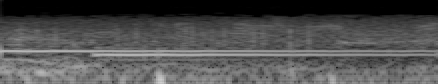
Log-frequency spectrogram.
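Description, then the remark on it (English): Mrs. Pettibone's doorbell is rung nervously, a steady, unbroken mid-pitched buzzing tone that holds for the full length, over a faint hiss and a few low thumps. “Pettibone's doorbell in a last-minute attempt to avert a civil war in the hat shop this afternoon.”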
